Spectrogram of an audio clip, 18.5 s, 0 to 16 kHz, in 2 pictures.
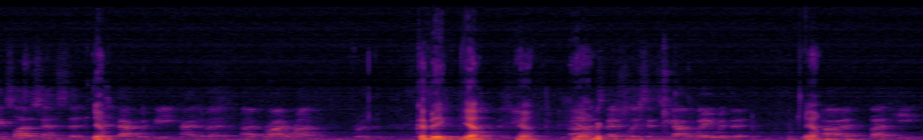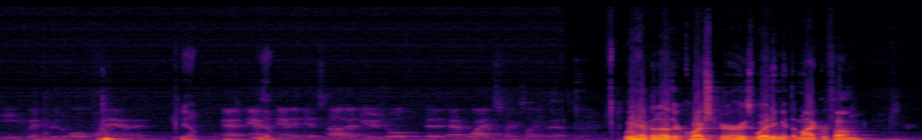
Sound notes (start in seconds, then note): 3.1 faintly speaking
